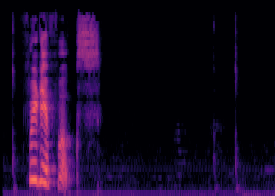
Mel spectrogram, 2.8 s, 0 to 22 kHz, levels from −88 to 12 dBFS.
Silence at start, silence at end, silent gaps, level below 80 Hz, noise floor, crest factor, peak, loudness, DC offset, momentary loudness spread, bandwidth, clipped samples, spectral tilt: 0.3 s; 1.75 s; none; -68 dBFS; -66 dBFS; 24 dB; -6 dBFS; -24 LUFS; under 0.1%; 12 LU; 16.5 kHz; under 0.1%; -1 dB/octave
